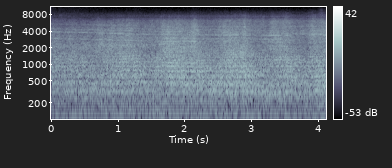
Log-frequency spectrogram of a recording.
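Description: Aircraft passing overhead: a steady roar that swells a little about halfway through.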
